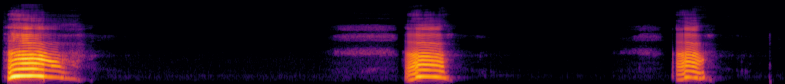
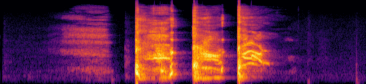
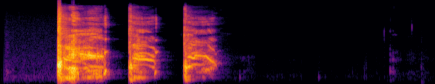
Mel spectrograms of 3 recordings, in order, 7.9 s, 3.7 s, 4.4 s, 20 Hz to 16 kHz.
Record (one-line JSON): {"exhalation_length": "7.9 s", "exhalation_amplitude": 24823, "exhalation_signal_mean_std_ratio": 0.24, "cough_length": "3.7 s", "cough_amplitude": 32768, "cough_signal_mean_std_ratio": 0.39, "three_cough_length": "4.4 s", "three_cough_amplitude": 32768, "three_cough_signal_mean_std_ratio": 0.32, "survey_phase": "beta (2021-08-13 to 2022-03-07)", "age": "65+", "gender": "Female", "wearing_mask": "No", "symptom_cough_any": true, "symptom_runny_or_blocked_nose": true, "symptom_sore_throat": true, "symptom_abdominal_pain": true, "symptom_fatigue": true, "symptom_change_to_sense_of_smell_or_taste": true, "smoker_status": "Never smoked", "respiratory_condition_asthma": true, "respiratory_condition_other": false, "recruitment_source": "Test and Trace", "submission_delay": "1 day", "covid_test_result": "Positive", "covid_test_method": "LFT"}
